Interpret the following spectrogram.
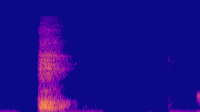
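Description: A man's short sigh, one breathy exhale about half a second in.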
